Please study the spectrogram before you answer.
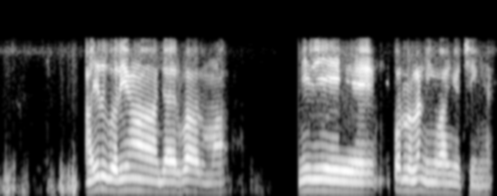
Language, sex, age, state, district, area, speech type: Tamil, male, 60+, Tamil Nadu, Vellore, rural, conversation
